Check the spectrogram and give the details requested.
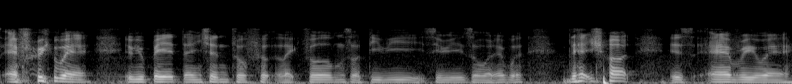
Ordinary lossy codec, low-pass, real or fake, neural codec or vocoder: none; 5.4 kHz; real; none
